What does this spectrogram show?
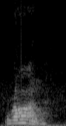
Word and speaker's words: wrong: Wrong, wrong. So when you see W-R, you can pronounce it just like the R.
